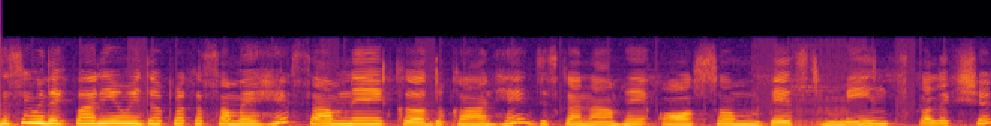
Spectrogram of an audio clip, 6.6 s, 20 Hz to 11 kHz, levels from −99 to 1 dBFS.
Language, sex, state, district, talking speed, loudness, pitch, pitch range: Hindi, female, Chhattisgarh, Sukma, 215 wpm, -15 LUFS, 250 Hz, 230-280 Hz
